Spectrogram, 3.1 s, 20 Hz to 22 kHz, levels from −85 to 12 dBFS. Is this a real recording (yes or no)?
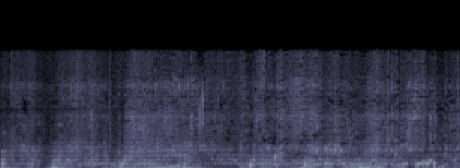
yes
